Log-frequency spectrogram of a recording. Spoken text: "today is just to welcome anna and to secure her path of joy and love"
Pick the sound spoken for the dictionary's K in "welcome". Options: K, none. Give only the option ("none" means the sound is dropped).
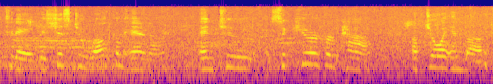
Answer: K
